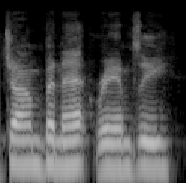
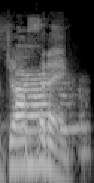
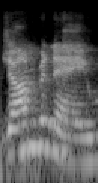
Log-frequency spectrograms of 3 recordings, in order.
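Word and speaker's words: JonBenét: Am I the only one who pronounces it John Bennett Ramsey? Is that just me? – Yes. Sorry. – Probably. – Okay. – Yeah, that's right. You. – Just checking. So the T's there, so I pronounce it. – Yeah, definitely. – You know, Knife. Knight. Pterodactyl. – Pterodactyl. – So, JonBenet.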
